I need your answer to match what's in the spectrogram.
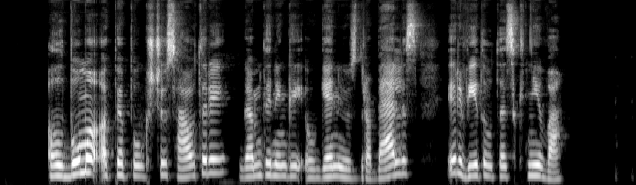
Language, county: Lithuanian, Vilnius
